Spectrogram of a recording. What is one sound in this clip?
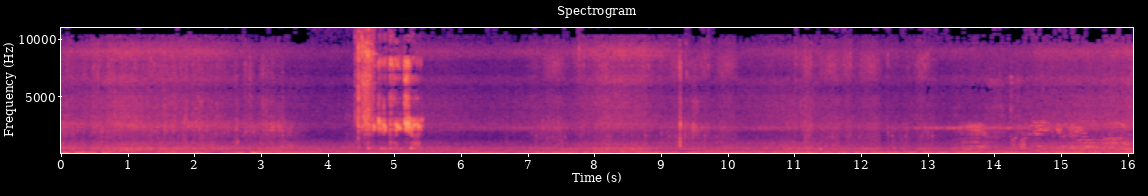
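Footsteps scuff slowly over rough ground.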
